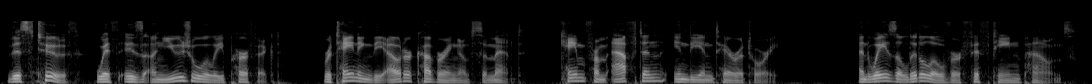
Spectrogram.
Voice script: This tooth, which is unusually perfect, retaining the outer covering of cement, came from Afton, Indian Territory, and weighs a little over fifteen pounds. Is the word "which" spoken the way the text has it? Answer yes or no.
no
